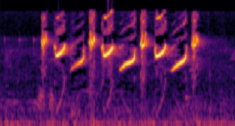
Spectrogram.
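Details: Cinereous tit song as a brisk repeated motif: a piercing high chip and a lower upslurred whistle, the pair repeated four times in under three seconds, clear and close.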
